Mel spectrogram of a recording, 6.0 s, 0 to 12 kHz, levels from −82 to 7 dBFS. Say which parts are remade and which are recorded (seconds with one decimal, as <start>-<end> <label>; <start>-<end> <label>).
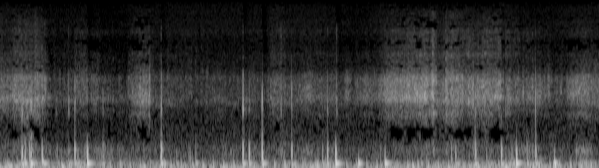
0.0-0.5 remade; 0.5-1.3 recorded; 1.3-6.0 remade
